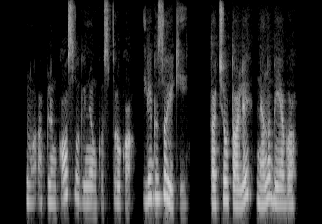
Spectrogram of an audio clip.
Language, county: Lithuanian, Šiauliai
